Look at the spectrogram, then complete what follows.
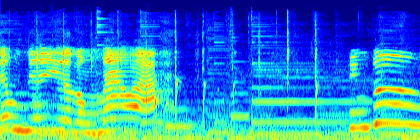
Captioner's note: can't stop clapping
